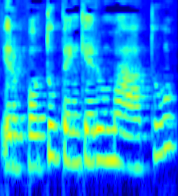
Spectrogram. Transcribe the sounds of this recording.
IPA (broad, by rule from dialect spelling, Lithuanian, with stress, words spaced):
ˈɪr poː ˈtuː pʲɛŋʲkʲɛˈrʲuː ˈmʲætuː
